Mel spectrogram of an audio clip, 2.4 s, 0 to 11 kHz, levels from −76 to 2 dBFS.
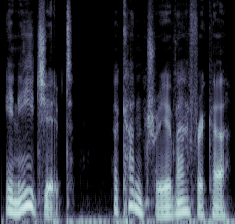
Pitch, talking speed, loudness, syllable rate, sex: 110 Hz, 155 wpm, -17 LUFS, 5.3 syllables/s, male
